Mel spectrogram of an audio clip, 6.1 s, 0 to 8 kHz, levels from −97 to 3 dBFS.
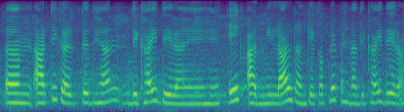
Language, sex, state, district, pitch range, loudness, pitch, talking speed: Hindi, female, Maharashtra, Chandrapur, 235-265 Hz, -19 LUFS, 250 Hz, 205 wpm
